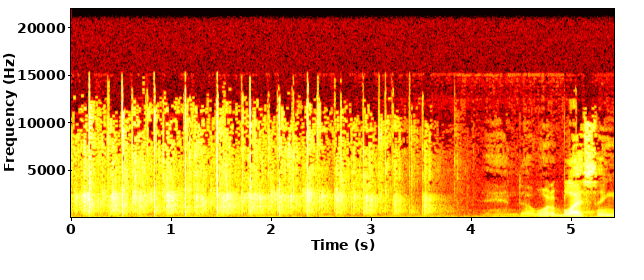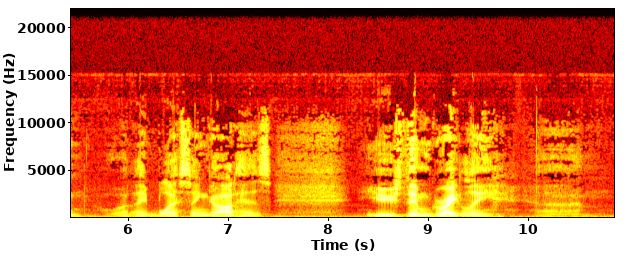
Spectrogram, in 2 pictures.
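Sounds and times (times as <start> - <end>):
room full of people applauding: 0.0 - 3.9
speech: 4.9 - 7.7, 8.4 - 9.8.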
